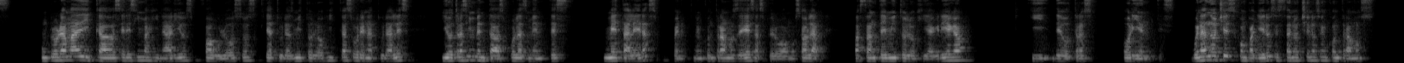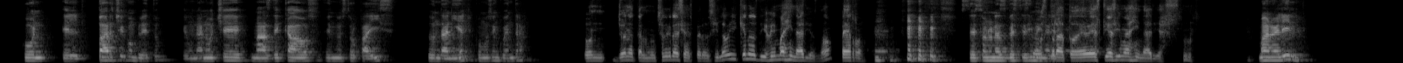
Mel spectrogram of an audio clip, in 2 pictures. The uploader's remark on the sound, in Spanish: Episodio grabado el 01 de mayo de 2021 en línea, desde Bogotá - Colombia.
